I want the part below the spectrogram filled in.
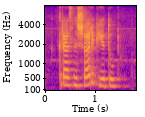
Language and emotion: Russian, neutral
